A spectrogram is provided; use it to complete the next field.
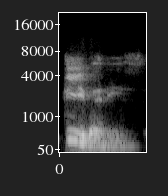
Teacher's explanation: la E es breve porque es en sílaba abierta y no tiene el macrón, o sea que no es larga. Entonces el acento va para la I.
